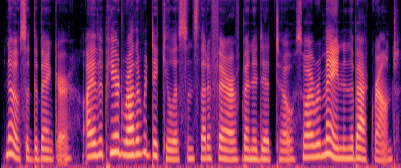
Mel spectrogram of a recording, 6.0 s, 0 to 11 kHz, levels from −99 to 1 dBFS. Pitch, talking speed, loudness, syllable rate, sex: 215 Hz, 200 wpm, -18 LUFS, 5.9 syllables/s, female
